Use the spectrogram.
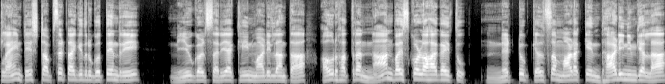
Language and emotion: Kannada, angry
